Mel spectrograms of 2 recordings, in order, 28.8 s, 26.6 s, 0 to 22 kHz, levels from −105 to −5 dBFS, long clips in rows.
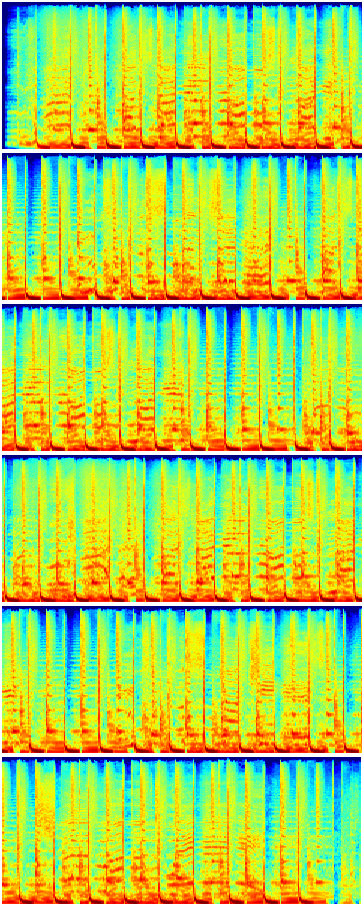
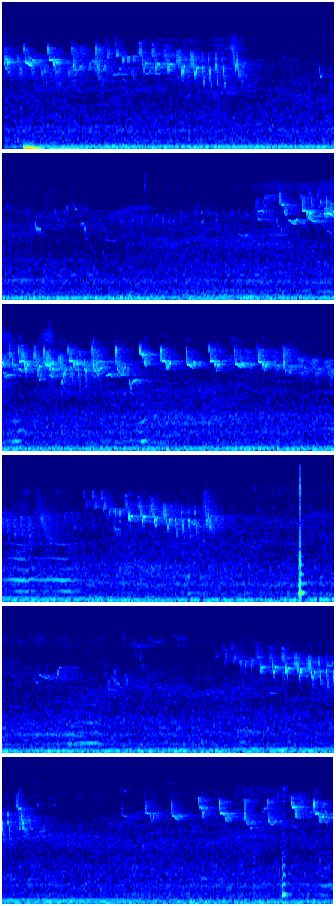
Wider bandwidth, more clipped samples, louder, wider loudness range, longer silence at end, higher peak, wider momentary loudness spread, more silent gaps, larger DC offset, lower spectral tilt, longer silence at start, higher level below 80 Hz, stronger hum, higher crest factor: first, 19.5 kHz vs 9.6 kHz; neither; first, -12 LUFS vs -63 LUFS; second, 1 LU vs 8 LU; about the same, 0.05 s vs 0 s; first, 0 dBFS vs -36 dBFS; second, 2 LU vs 8 LU; neither; first, 0.3% vs under 0.1%; first, -4.5 dB/octave vs -2.5 dB/octave; first, 0.2 s vs 0 s; first, -12 dBFS vs -74 dBFS; neither; second, 10 dB vs 26 dB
